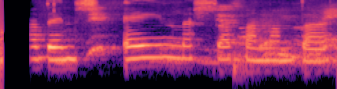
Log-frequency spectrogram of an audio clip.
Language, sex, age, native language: Icelandic, female, 10, Icelandic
